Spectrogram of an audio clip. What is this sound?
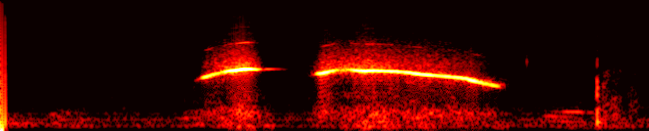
It may not be that loud, but Brianna whistled loud.
loud, really, whistle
